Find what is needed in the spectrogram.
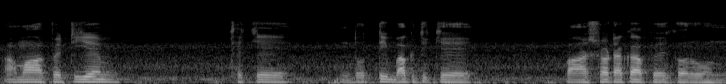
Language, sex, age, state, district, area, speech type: Bengali, male, 18-30, West Bengal, Uttar Dinajpur, rural, read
